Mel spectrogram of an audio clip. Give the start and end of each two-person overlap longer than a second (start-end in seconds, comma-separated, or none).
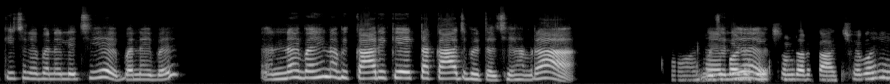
none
